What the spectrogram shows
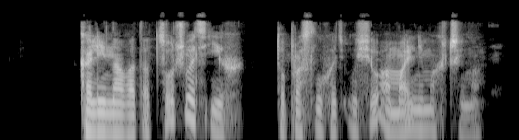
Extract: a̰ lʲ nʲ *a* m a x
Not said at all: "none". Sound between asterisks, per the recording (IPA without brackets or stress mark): ɛ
